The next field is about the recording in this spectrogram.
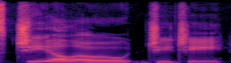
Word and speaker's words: glögg: I don't know how to pronounce it. It's glögg, a Swedish.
